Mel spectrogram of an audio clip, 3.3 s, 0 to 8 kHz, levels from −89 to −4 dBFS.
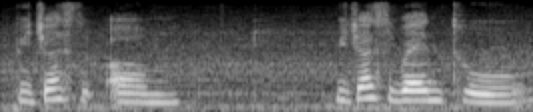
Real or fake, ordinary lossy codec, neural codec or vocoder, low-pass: fake; Opus, 64 kbps; codec, 16 kHz, 16 kbps, FreqCodec, larger model; 7.2 kHz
